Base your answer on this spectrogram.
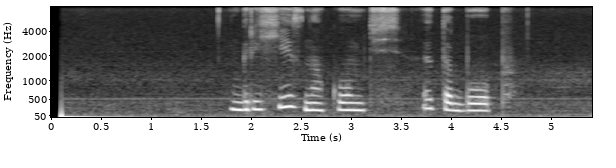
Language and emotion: Russian, sad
